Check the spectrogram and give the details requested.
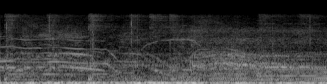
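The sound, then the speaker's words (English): A large rock concert crowd, heard from the front of the stage amid a sea of confetti, cheers and screams continuously, with overlapping whoops and high yells rising and falling over a dense, loud roar that never lets up. “Oh, we were front stage. Oh, definitely one of my greatest rock and roll moments in my life.”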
